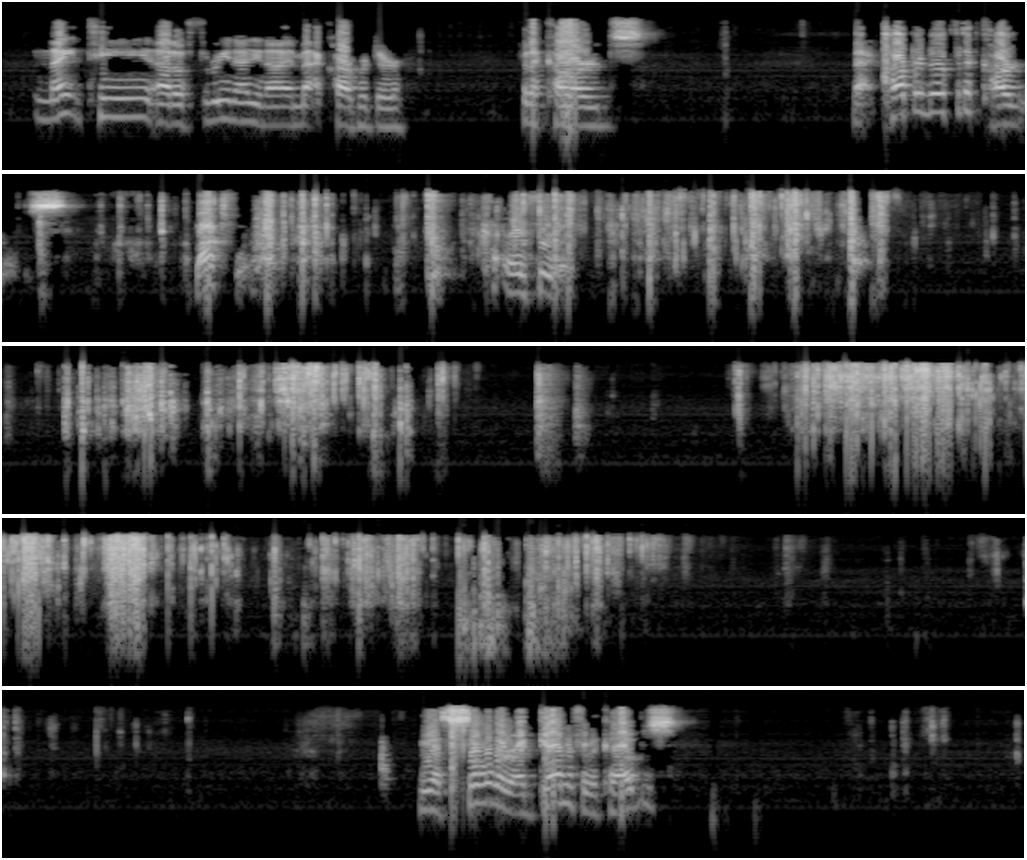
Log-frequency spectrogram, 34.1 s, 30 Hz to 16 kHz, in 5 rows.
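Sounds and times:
plastic wrap crinkling: 7.5s - 16.7s, 18.5s - 25.1s.

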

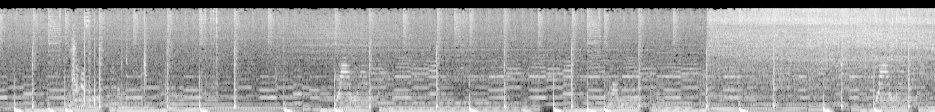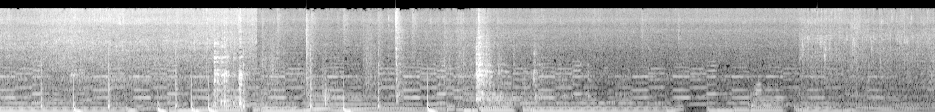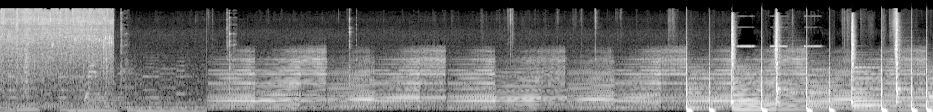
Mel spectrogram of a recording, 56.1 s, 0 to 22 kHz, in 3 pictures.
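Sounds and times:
frying pans sizzling: 0.0s - 10.5s, 14.0s - 39.7s
background music with beat: 0.0s - 40.0s, 41.5s - 56.0s
pan lid clattering: 23.0s - 23.7s, 28.2s - 29.5s.

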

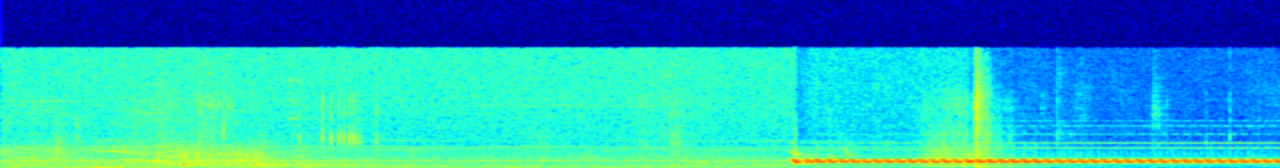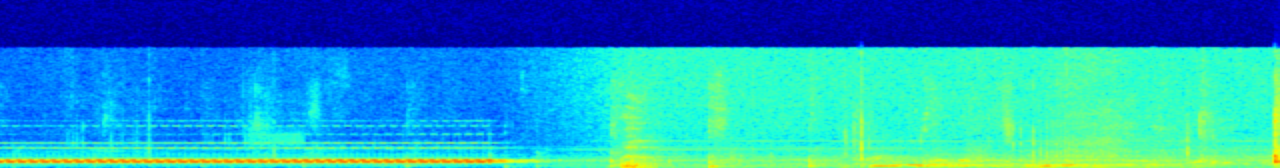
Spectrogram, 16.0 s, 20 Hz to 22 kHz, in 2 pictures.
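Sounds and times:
two-tone electronic bell ringing: 5.0s - 11.4s.

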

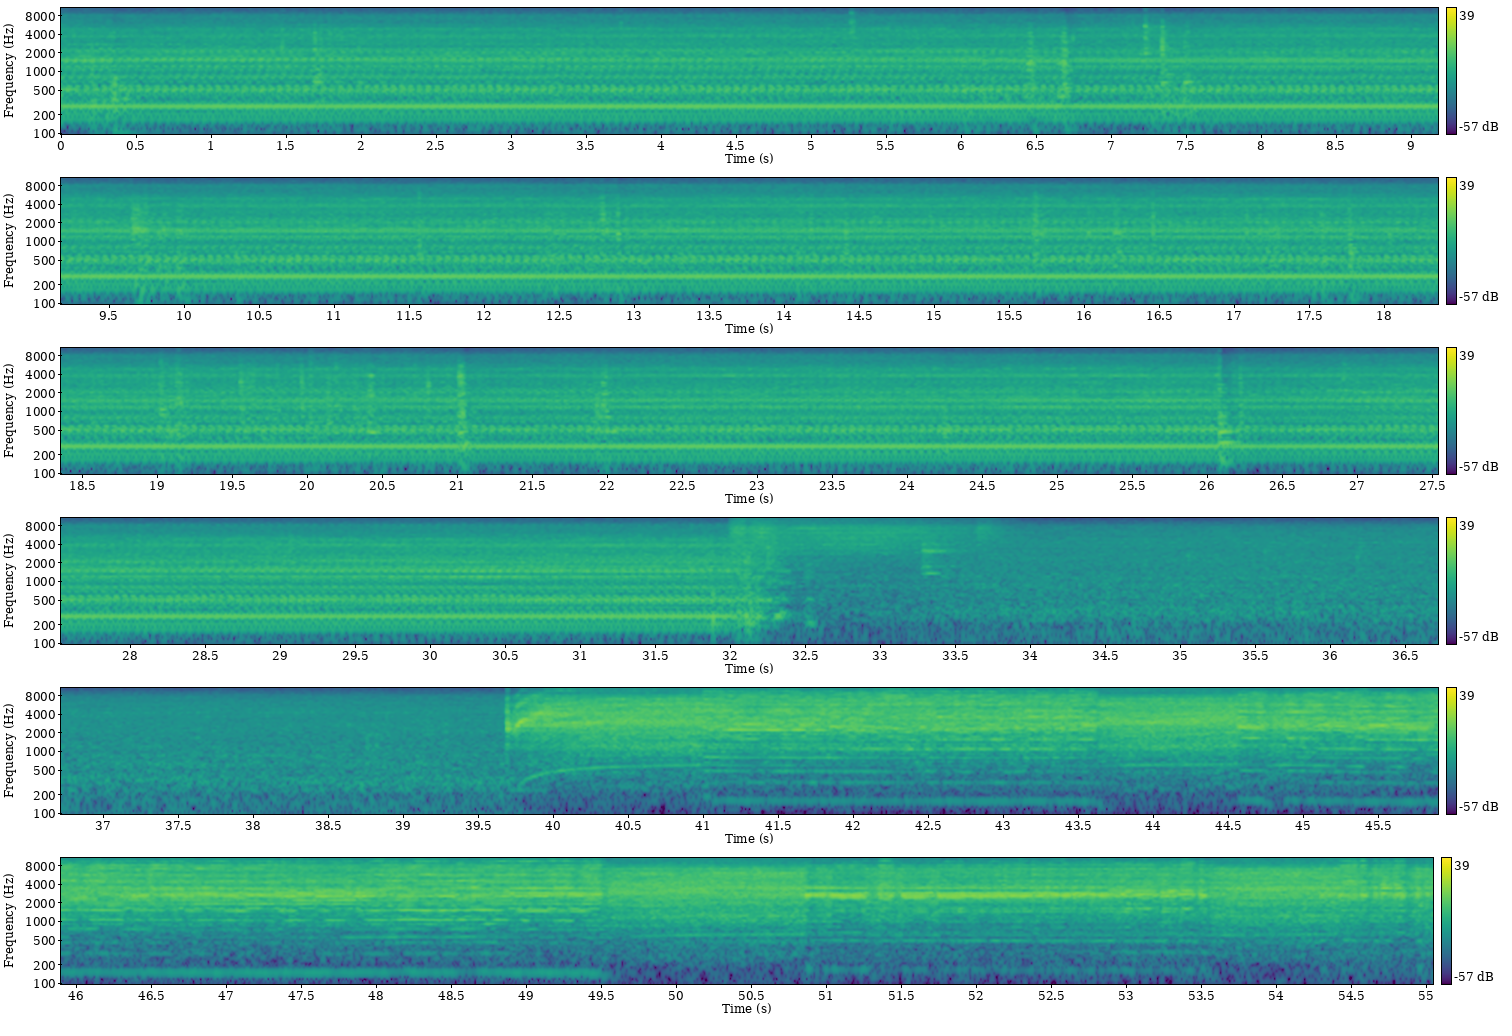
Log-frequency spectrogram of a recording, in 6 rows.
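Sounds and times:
motor-driven machine running: 39.7s - 40.8s.

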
